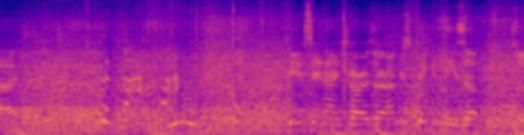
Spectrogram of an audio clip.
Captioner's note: laughing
